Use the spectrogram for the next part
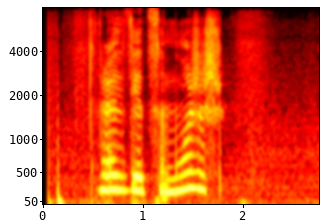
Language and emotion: Russian, neutral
